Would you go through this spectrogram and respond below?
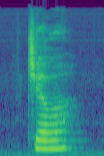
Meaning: bee
- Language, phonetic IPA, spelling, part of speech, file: Czech, [ˈft͡ʃɛla], včela, noun, Cs-včela.ogg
